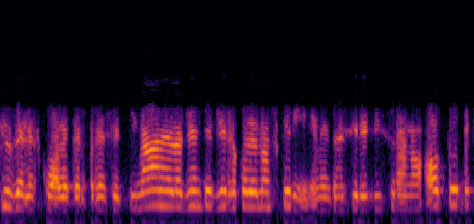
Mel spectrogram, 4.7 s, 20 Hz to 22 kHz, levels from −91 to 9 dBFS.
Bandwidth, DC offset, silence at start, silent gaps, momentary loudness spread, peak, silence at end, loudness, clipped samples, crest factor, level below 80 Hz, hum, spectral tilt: 3.8 kHz; under 0.1%; 0 s; none; 11 LU; -6 dBFS; 0.05 s; -22 LUFS; under 0.1%; 16 dB; -76 dBFS; none; -5 dB/octave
